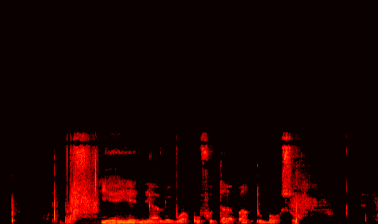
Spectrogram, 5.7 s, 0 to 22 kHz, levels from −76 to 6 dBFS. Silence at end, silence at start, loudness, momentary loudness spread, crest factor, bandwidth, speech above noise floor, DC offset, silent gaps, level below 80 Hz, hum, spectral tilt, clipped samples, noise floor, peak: 0 s; 0.15 s; -35 LUFS; 18 LU; 28 dB; 9.4 kHz; 34 dB; under 0.1%; 5.03-5.17 s, 5.24-5.40 s; -76 dBFS; none; -3 dB/octave; under 0.1%; -70 dBFS; -10 dBFS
